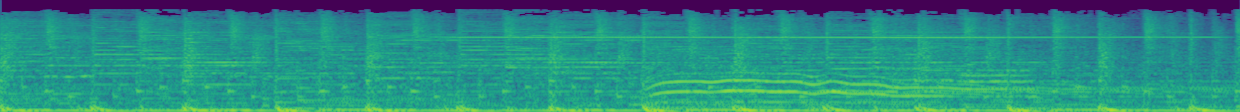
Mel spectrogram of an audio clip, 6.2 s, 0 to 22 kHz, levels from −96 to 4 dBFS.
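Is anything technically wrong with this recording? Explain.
Yes. From 2.14 s to the end there is a feedback whistle: a thin, steady tone at 5.5 kHz sitting roughly 10 dB below the main sound and swelling and fading slowly in level. It is likely a loudspeaker-to-microphone loop held just at the edge of feedback, sustaining one frequency without running away. A spectrogram would show it as a narrow horizontal line at 5.5 kHz.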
